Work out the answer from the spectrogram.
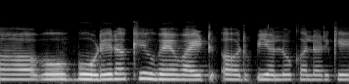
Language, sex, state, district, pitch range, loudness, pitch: Hindi, female, Bihar, Kaimur, 225-235 Hz, -16 LUFS, 230 Hz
